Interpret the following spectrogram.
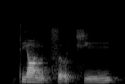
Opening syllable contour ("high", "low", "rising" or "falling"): falling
